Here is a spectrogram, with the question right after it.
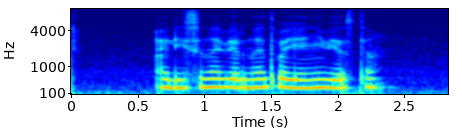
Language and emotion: Russian, neutral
